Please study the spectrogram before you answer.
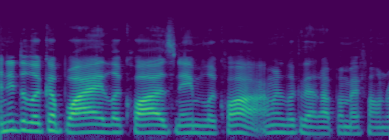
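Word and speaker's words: La Croix: The French Laqua means the cross pronounced Laqua and some English speakers use approximate approximation of this to refer to the brand brand.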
